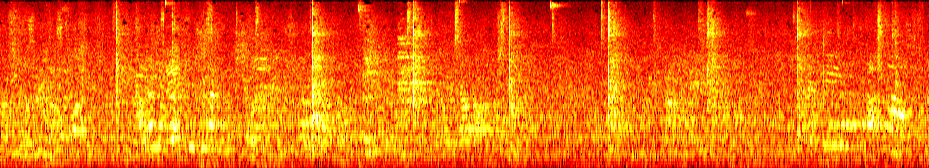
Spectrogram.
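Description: Footsteps echo under a stone colonnade.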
